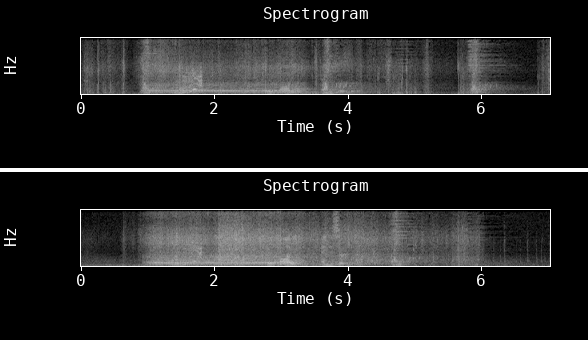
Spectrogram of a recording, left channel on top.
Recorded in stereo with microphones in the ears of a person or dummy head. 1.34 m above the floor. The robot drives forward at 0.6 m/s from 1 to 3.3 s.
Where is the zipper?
30° left (ahead or behind), 0.7 m; by 1.9 s 20° left (ahead or behind), 1.0 m.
